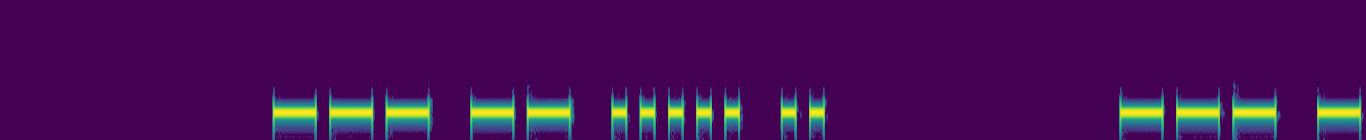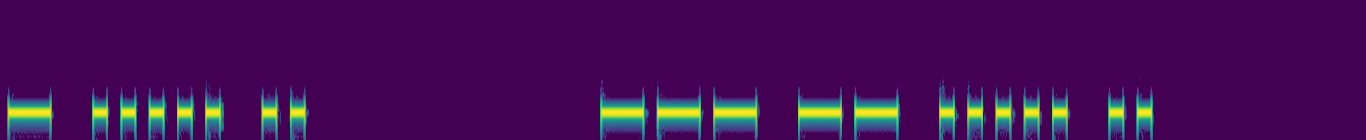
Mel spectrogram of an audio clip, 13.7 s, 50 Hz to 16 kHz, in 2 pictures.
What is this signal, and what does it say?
Morse code, heard as a keyed tone, about 17 wpm, 700 Hz. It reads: OM5I OM5I OM5I
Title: DXCC-100 Call Signs - 4 Characters - Repeated 3x - 17wpm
